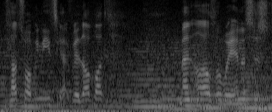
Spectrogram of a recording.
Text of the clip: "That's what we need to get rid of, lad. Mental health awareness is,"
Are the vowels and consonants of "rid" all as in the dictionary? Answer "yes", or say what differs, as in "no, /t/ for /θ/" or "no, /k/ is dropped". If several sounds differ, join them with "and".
no, /w/ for /ɹ/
